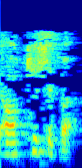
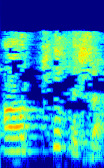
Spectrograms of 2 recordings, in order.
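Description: First: The word is said quickly and less clearly. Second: The word is said slowly and carefully. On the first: The speaker calls it wrong. "otherwise I would say artificer" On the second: The speaker calls it right. "I have to say it slowly"

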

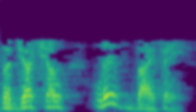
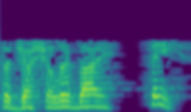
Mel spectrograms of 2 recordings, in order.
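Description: First: The word "live" carries the main stress. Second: The word "faith" carries the main stress. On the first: The focus is on how the righteous live. "he put the emphasis on the life" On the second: The focus is on what the righteous live by. "puts the emphasis on the faith"

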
